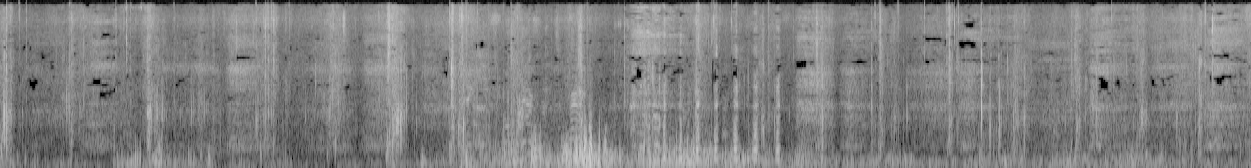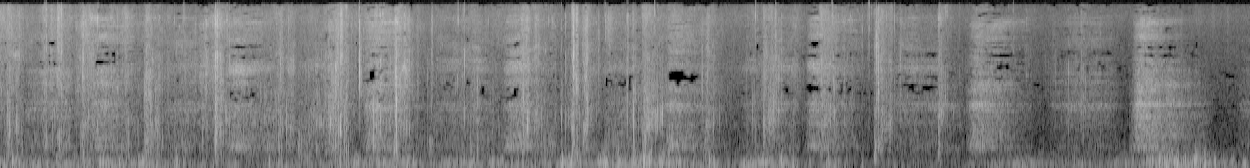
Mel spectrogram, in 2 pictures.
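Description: Footsteps crunching over loose stones and gravel, a steady walking pace of crunches, with a louder low rumble about six seconds in.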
